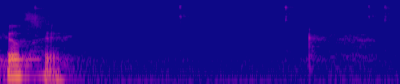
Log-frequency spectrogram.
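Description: A few computer mouse clicks: a single click about a second in, then several more close together near the end.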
